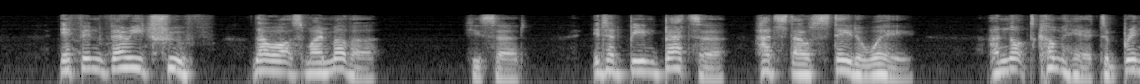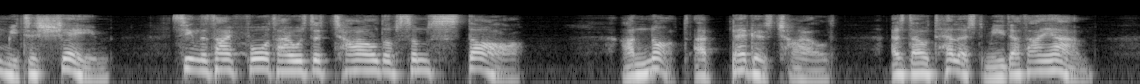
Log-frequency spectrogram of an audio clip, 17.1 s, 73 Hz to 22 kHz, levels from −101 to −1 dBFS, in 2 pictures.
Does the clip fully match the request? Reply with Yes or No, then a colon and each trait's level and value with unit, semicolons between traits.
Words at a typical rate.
Yes: average, 175 wpm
